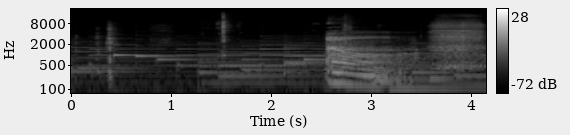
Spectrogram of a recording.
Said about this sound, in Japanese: そうするとまたプラスチックの束があるんで、ちょっとハサミで切って。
